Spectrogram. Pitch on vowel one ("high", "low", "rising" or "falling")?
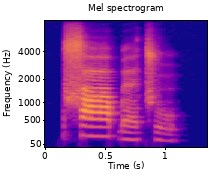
high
